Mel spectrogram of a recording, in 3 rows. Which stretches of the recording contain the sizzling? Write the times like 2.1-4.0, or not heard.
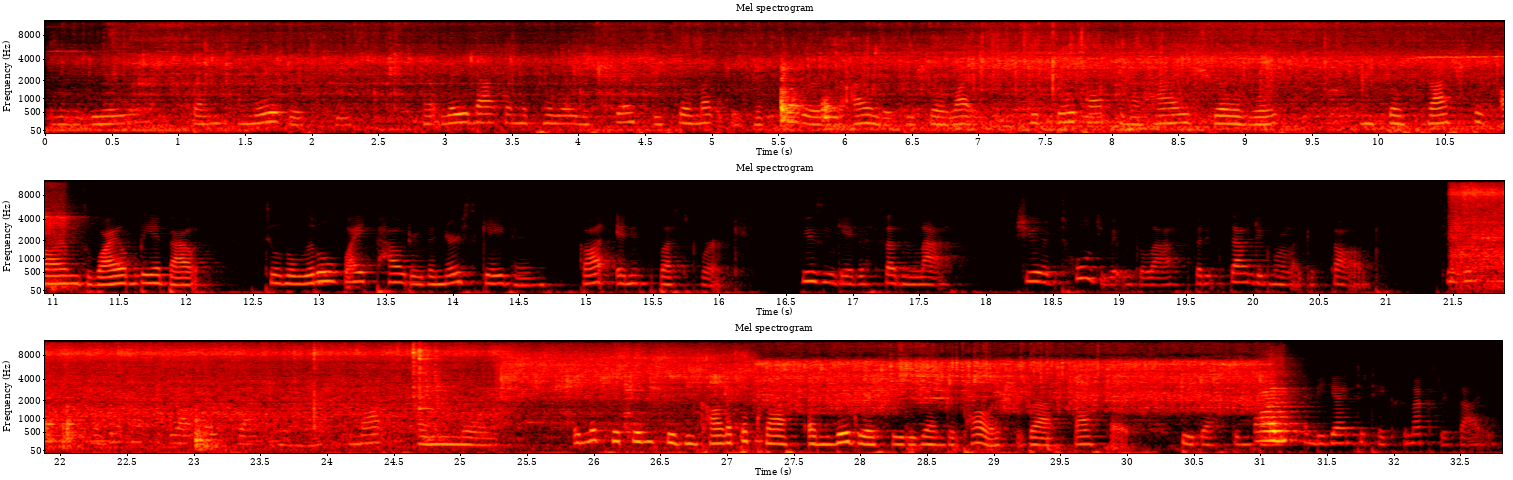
0.0-11.1, 21.4-31.2.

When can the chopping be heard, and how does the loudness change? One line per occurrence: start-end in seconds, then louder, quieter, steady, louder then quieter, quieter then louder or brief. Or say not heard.
not heard.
